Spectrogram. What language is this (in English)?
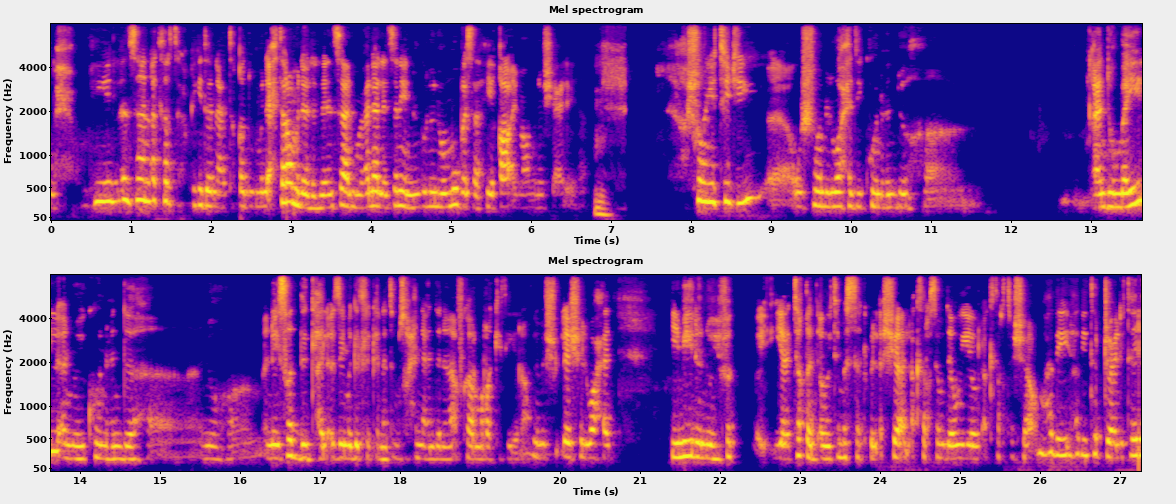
Arabic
